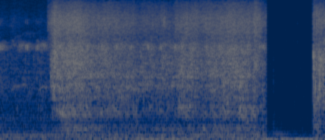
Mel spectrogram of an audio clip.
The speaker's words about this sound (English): With that little fucking spittoon, he's just filling up the water.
